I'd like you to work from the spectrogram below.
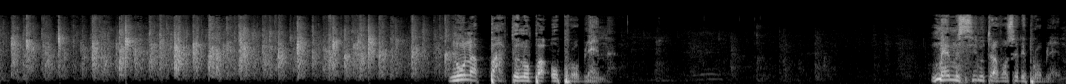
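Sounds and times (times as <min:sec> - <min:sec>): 
congregation applauding during a church worship service: 0:00.0 - 0:04.9
speech: 0:04.5 - 0:06.2, 0:09.3 - 0:10.6.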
